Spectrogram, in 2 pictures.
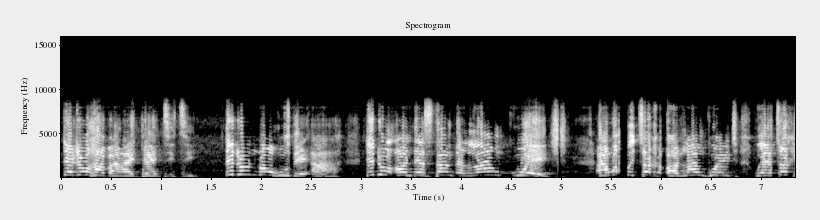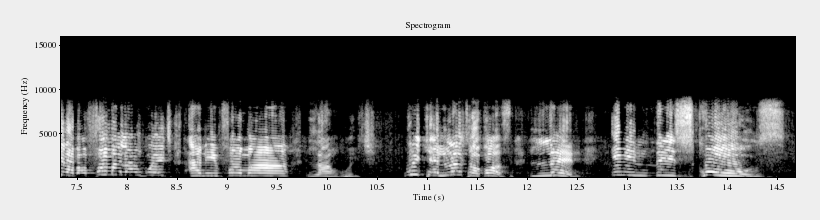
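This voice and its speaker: A man's voice: extremely high pitch, sing-song, normal speed, bright, forceful tone, rough recording. A man with a Nigerian accent giving a formal public lecture, emphatic and fond of repeating his phrases. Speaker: guest lecturer.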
